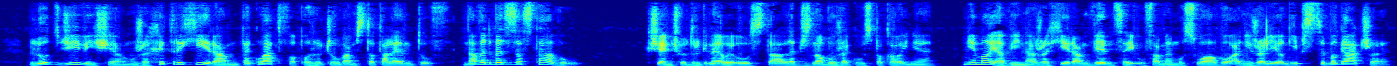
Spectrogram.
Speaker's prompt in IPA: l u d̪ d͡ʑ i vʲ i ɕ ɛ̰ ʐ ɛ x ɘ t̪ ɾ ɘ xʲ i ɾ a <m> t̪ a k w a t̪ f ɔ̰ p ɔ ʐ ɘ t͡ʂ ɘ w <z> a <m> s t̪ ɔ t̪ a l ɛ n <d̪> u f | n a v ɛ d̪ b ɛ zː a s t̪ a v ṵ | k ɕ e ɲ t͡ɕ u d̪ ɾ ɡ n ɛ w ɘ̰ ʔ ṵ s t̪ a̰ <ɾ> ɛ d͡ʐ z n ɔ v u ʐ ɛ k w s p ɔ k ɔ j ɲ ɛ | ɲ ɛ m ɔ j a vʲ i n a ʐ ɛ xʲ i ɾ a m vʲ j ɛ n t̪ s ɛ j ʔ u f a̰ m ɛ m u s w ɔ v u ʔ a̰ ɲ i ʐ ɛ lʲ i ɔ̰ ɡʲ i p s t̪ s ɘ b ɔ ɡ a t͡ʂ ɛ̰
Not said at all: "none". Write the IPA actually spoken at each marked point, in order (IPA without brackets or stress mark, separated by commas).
m, v, m, t̪, l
